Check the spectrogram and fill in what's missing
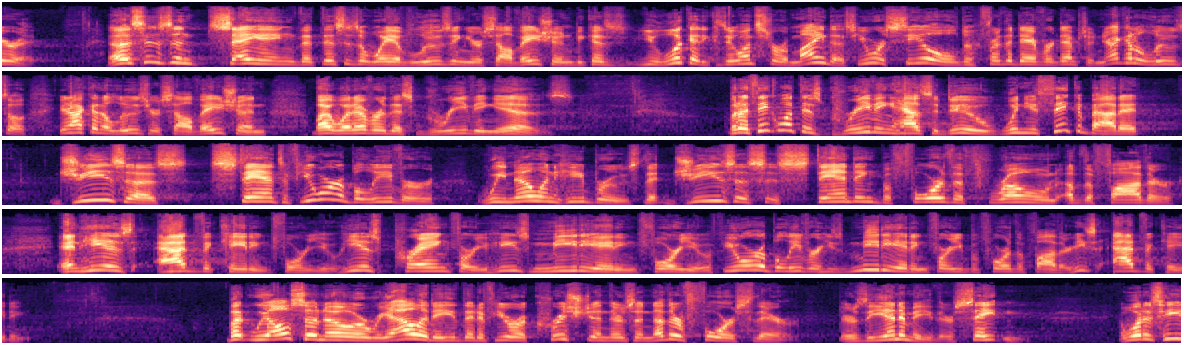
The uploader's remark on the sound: to the congregation of Peace Bible Church in Salem, Oregon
